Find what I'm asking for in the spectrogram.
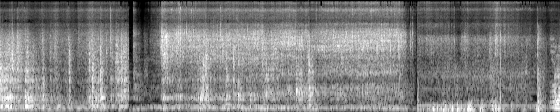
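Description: Water runs from a kitchen tap into a container being filled halfway, a steady splashing gush that shifts in tone partway through as the vessel fills.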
